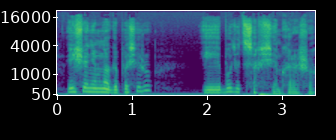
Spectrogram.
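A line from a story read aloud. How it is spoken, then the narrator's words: Uncertain. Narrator (Russian): добавила неуверенно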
